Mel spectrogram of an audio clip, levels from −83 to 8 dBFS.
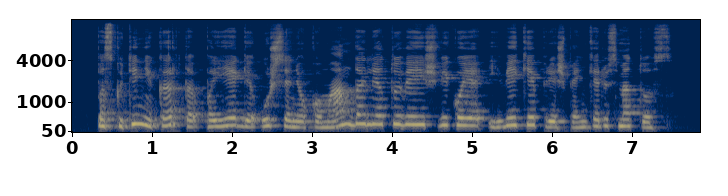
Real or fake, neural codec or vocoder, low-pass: real; none; 14.4 kHz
